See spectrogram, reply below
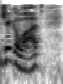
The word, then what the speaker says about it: gigawatts: You need to be hit by lightning to trigger the 1.21 gigawatts, and it sends him back to 1885. – Side note... Gigawatts is not a mispronunciation like a lot of people think it is. It's just an older pronunciation.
